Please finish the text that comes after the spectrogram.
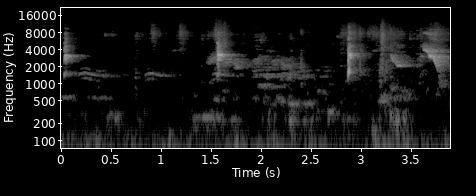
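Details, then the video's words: A white Java sparrow, one of a first-time breeding pair busy building a nest, gives soft bell-like chirps and clicking notes in an irregular run with a few sharper high bursts, apparently in a small indoor room; presented as a mating call. "White java bird mating call"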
